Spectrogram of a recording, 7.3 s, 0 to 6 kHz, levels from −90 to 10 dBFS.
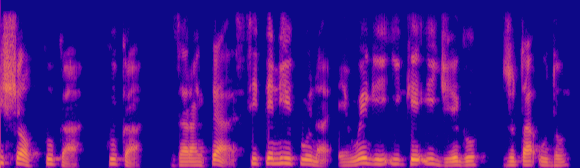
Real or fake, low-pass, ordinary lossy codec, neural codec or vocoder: fake; 5.4 kHz; none; vocoder, 22.05 kHz, 80 mel bands, Vocos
